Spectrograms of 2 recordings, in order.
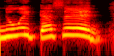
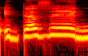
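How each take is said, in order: First: "No, it doesn't" drawn out slowly, each word weighed; slow emphatic repeat. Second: Said in the usual way. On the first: Shown as a demonstration. Insisting to the friend, a slow deliberate "No, it doesn't". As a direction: spell it out slowly so they get it.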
